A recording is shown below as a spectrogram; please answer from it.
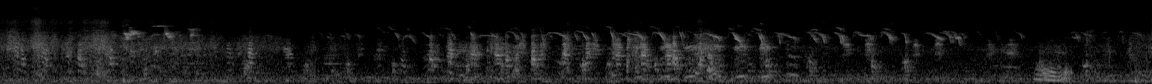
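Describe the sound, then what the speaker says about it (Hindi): Chickens and small chicks cluck and cheep busily as they are fed grain, with many overlapping near calls throughout and a voice speaking now and then in the background. "ये देखिए, ये मेरी चूजियाँ आ गई हैं बाहर"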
